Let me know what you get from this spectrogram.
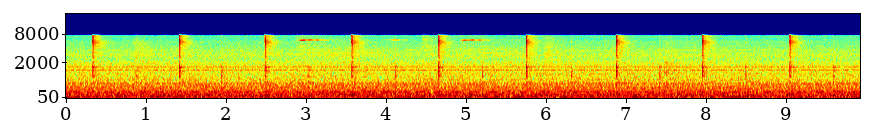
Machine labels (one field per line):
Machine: valve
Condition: normal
